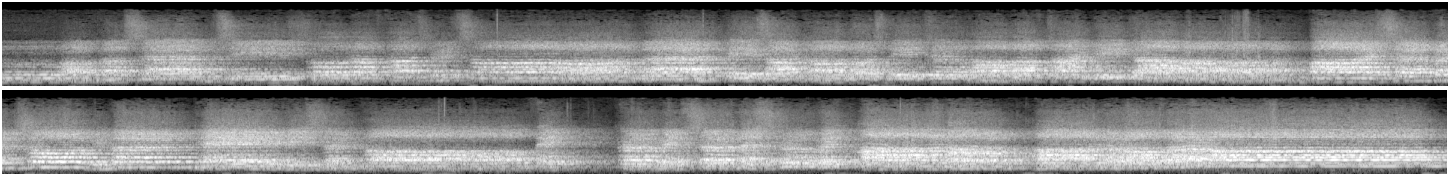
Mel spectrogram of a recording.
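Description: Soundtrack music: a choir singing sustained chords that change every second or so.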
